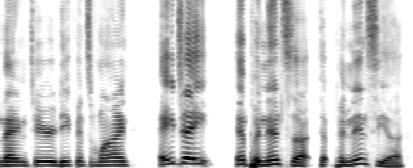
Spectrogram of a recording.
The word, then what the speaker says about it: Epenesa: AJ Epenesa, I believe is how you pronounce it, from the Buffalo Bills, is a defensive end, 25 years old, 6'6", 260 pounds.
